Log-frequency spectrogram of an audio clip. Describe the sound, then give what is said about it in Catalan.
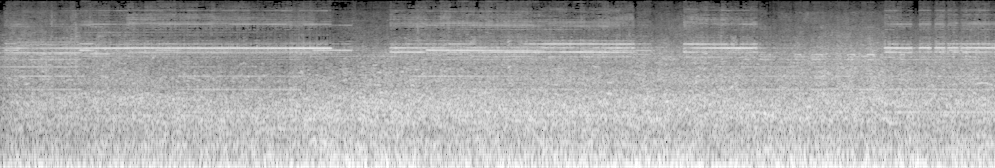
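A steady din of street noise recorded by a neighbour from inside his home: thousands of people strolling and murmuring amid heavy traffic, layered with many car horns honking continuously, their high tones overlapping and sustained throughout. “Dius, ostres, que són tants de clàxons, què passa?”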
